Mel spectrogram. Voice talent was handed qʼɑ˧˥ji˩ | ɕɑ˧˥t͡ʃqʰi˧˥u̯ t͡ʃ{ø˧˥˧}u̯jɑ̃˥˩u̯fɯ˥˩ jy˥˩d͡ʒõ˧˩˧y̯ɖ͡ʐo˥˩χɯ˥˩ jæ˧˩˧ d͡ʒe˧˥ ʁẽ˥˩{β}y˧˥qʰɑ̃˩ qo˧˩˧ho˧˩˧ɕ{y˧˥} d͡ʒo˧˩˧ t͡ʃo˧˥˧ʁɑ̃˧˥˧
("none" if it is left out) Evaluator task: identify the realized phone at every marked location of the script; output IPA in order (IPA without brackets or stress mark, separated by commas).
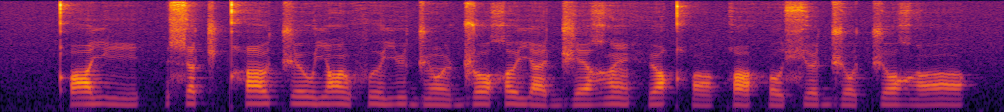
ø˧˥˧, h, ø˧˥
